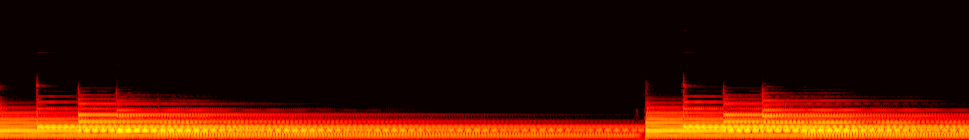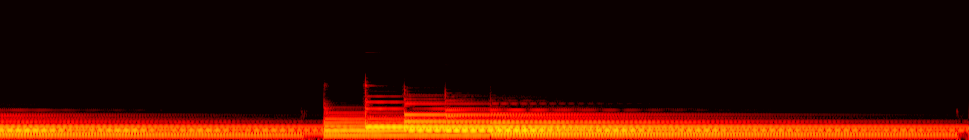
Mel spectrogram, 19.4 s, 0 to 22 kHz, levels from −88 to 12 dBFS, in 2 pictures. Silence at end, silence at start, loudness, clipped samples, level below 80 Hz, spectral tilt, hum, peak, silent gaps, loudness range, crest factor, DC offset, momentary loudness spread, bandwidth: 0 s; 0 s; -25 LUFS; under 0.1%; -54 dBFS; -15.5 dB/octave; none; -10 dBFS; none; 9 LU; 14 dB; under 0.1%; 14 LU; 2.1 kHz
